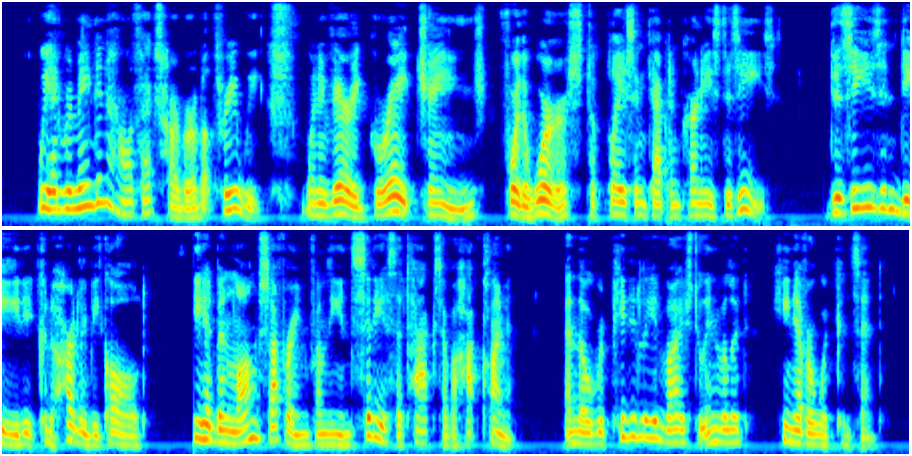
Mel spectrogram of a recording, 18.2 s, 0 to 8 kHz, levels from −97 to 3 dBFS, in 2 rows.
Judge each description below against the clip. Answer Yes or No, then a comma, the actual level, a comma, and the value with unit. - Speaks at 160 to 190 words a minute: Yes, average, 175 wpm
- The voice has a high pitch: No, medium, 160 Hz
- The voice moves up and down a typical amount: No, wide, 6.0 semitones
